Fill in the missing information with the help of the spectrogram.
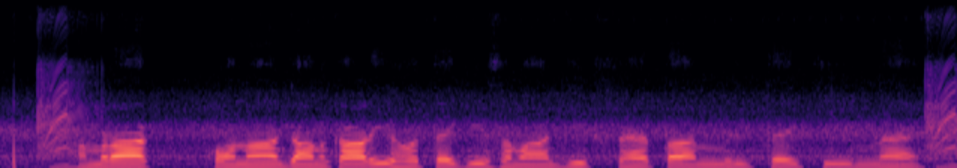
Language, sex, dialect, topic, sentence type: Maithili, male, Bajjika, banking, question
